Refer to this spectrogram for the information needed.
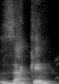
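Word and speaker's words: Zaken (זקן): Zaken.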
